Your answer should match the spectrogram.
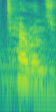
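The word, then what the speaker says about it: Pterrence: Beastmaster Ranger who rides Terrence with a silent P, the pterodactyl.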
